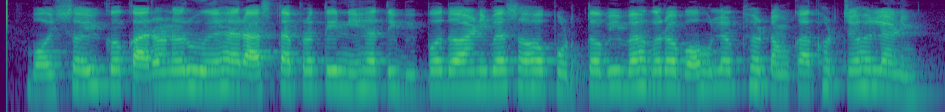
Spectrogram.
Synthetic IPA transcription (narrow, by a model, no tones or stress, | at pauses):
bɔjsɔjukɔkaɾɔɽ̃ɔɾueɦaɾast̪apɾɔt̪iniɦat̪ibipɔd̪ɔaɽ̃ibasɔɦɔpuɾt̪ɔbibʱaɡɔɾɔbɔɦulɔkʰːjɔʈɔŋkakʰɔɾt͡ʃɔɦelaɽ̃i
